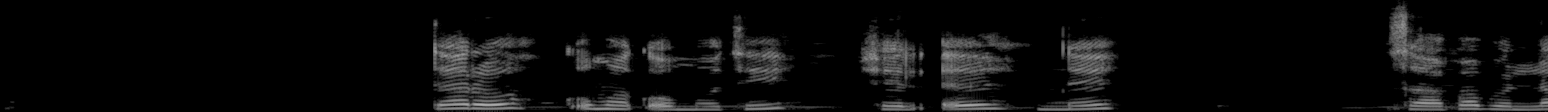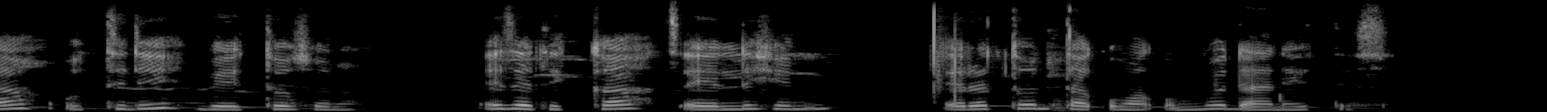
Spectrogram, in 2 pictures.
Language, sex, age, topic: Gamo, female, 25-35, government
